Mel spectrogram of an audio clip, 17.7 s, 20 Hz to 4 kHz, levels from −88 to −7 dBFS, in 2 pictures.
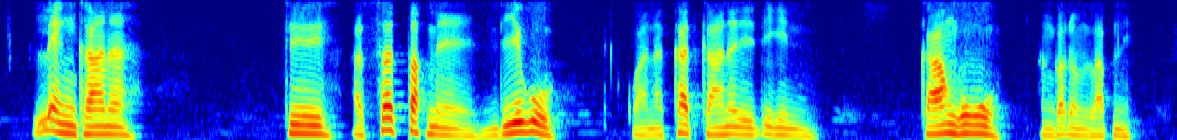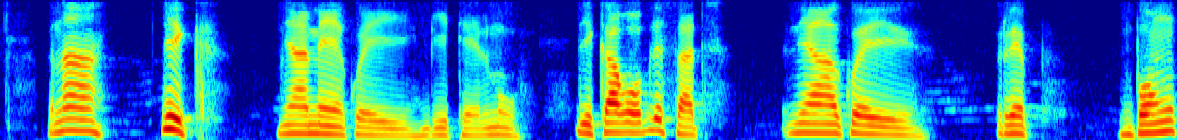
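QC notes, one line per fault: No faults are heard in this speech clip. It has come through a WebRTC call path using G.711 A-law at 64 kbps, which leaves nothing above 4 kHz and gives it the narrow telephone band.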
